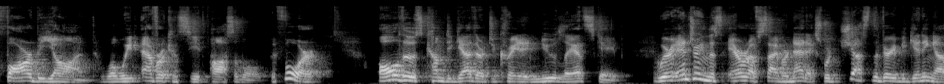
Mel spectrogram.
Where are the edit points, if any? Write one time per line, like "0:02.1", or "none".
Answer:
0:06.5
